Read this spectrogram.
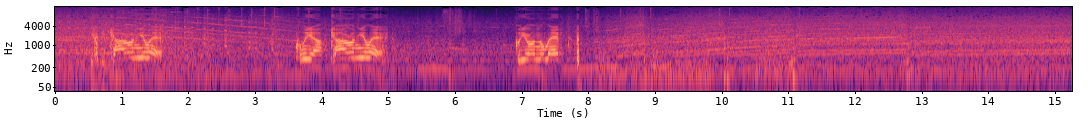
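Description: A racing car engine roars and whines, rising in pitch as the car speeds up.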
